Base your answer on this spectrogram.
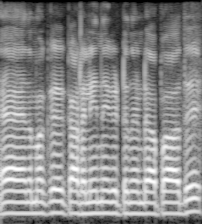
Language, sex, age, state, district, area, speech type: Malayalam, male, 45-60, Kerala, Kozhikode, urban, spontaneous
